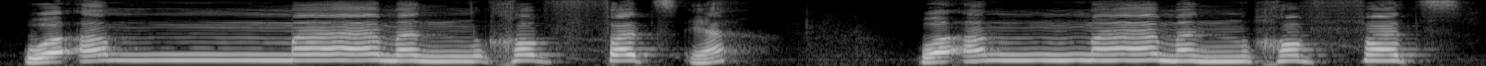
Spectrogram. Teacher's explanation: Huruf kha di mana? Tenggorokan atas.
